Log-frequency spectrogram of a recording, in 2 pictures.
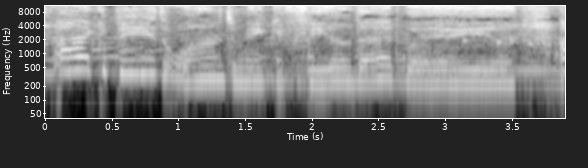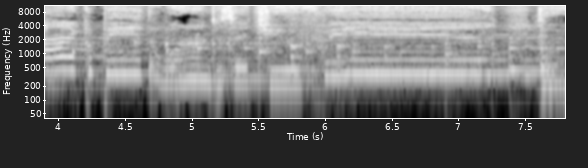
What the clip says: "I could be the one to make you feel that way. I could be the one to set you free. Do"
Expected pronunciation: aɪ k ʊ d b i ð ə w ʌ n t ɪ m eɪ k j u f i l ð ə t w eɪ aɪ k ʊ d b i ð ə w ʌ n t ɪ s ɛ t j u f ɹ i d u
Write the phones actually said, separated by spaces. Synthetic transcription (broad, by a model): aɪ k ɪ d b i ð ə w ʌ n t ɪ m eɪ k j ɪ f i l ð ə t w eɪ aɪ k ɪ d b i ð ə w ʌ n t ɪ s ɛ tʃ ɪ f ɹ i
